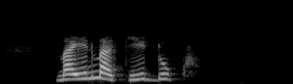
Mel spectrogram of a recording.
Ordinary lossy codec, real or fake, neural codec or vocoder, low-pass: MP3, 32 kbps; real; none; 3.6 kHz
